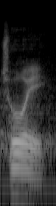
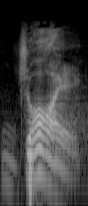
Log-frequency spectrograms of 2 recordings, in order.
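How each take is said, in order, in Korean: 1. 한국식 억양으로 밋밋하게 말해요. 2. 미국식으로 웃으면서 밝게 말해요. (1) "한국은 이게 돼요" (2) "전부 다 입꼬리가 이렇게 올라가요"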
